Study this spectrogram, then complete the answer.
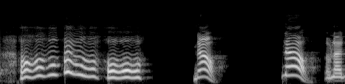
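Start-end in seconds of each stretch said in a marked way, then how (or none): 0.0-1.4 high, slow cackling ah-ah-ah; drawn-out high cackle; mock laugh. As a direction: ham up a cartoon laugh, pitched way up. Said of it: "you want me to do the".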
